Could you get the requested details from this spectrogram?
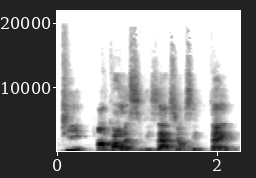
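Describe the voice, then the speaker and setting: A woman from Canada with a Québécois French accent, co-hosting a casual podcast and speaking lively and opinionated. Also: mid-range voice, normal speed, reverberant, far from the mic, rough recording. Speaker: podcast co-host. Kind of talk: casual chat.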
